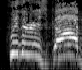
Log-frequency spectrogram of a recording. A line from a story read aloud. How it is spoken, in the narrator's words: cried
